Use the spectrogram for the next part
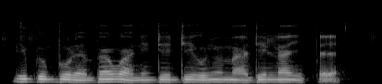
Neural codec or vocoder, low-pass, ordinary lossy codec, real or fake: none; 7.2 kHz; AAC, 32 kbps; real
